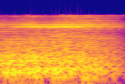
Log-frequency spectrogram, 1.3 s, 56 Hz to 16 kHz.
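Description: Steady drone of B-47 bomber jet engines, a loud continuous roar with a high whine on top, held for a moment before easing off, no talking.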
